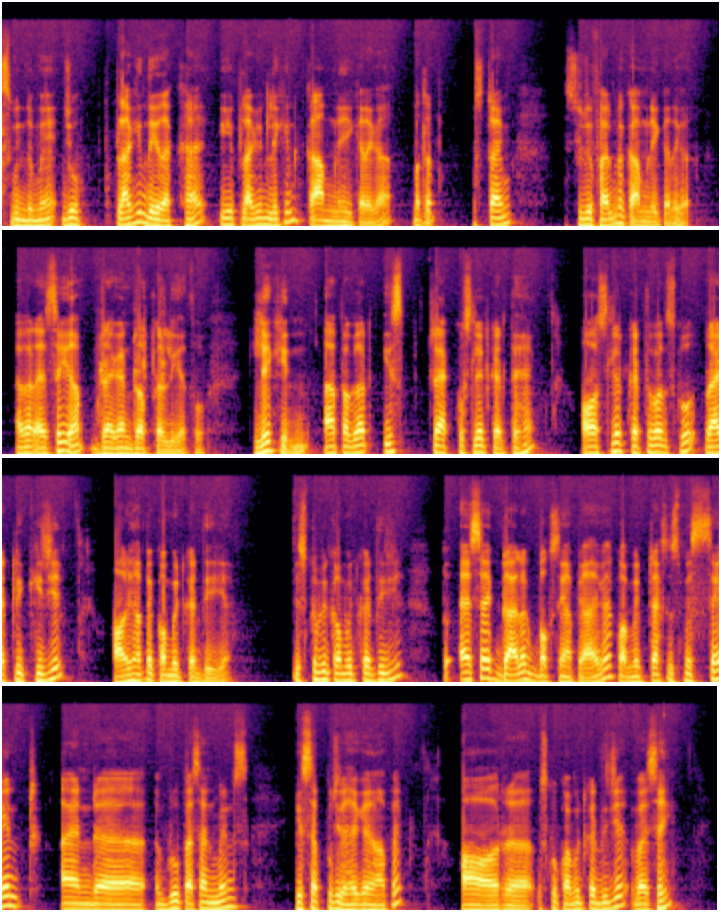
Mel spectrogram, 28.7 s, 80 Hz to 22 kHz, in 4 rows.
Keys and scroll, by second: 0.0 ctrl+=.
